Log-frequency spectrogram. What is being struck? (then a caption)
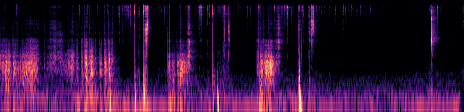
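Painted canvas print. Fingernails and fingertips rub and scratch across the surface of a painted autumn landscape canvas wall art piece. The clip has soft, grainy swishing strokes with pauses between them, punctuated by a few sharp, bright clicks as the nails catch the canvas.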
